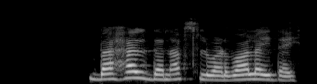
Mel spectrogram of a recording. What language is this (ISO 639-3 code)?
pus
